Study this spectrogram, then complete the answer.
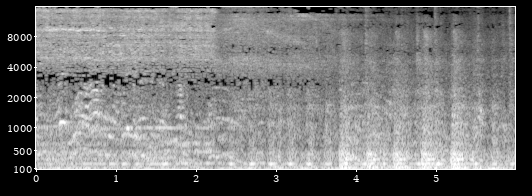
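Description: Liquid splashes as parts are scrubbed in a tank.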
